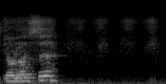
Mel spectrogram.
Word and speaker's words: dolos: I really enjoy the play of light on these dolosse. Just by the way, so the word dolos, and I'm pronouncing it the correct way because it's pretty much an Afrikanerism, and there's there's different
